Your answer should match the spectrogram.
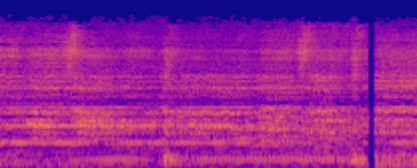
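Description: Choir singing a hymn in long held notes, with a split-second dropout near the end.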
